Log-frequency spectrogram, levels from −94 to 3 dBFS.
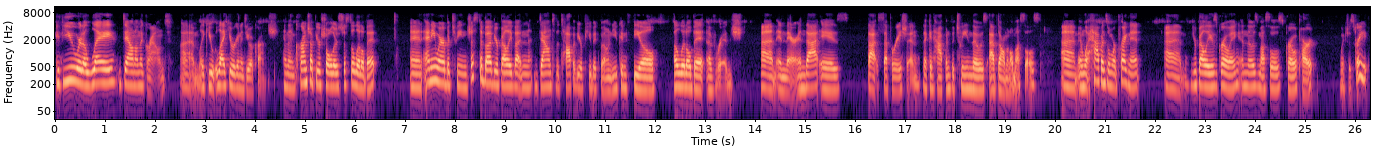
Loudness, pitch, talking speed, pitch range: -16 LUFS, 175 Hz, 200 wpm, 155-190 Hz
